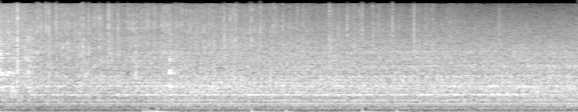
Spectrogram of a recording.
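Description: Calamari flash fries in a hot wok, giving a steady, hissing crackle of oil throughout at a modest level with occasional small pops and stirring sounds.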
